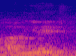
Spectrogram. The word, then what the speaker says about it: polyandry: What is polyandry.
